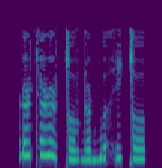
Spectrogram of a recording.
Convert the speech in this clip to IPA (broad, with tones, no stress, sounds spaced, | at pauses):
ɽ œ˦ ɭ tʰ œ˦ ɭ ʊ˨ ɭ ǀ o˨ v ɖ o˨ ɖ b ʊ˦˨ h i˦ ǀ o˦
